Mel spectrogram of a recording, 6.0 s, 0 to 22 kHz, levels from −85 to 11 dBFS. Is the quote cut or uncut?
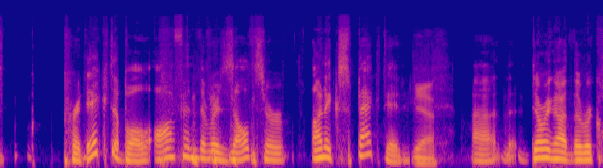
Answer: uncut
